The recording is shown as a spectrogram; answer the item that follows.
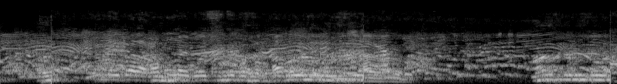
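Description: A crowd of people talking and calling out over one another close to the phone. The voices thin out for about a second near the end, then pick up again.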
